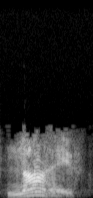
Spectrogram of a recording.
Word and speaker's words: knife: Knife，我们把它听一下好吗？Knife is spelled K-N-I-F-E, K-N-I-F-E, knife. 注意 K 不发音的。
